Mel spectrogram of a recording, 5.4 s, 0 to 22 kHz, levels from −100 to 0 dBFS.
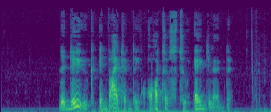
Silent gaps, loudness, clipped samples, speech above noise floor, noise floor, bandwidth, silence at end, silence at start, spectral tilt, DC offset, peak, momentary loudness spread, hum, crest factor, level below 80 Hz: none; -30 LUFS; under 0.1%; 36 dB; -65 dBFS; 16 kHz; 0 s; 1.2 s; -6.5 dB/octave; under 0.1%; -10 dBFS; 15 LU; none; 22 dB; -54 dBFS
